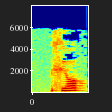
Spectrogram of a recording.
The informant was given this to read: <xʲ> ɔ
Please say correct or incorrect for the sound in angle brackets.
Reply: correct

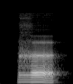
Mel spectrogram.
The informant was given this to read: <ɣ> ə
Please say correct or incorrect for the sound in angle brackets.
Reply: correct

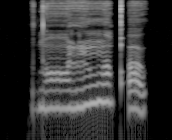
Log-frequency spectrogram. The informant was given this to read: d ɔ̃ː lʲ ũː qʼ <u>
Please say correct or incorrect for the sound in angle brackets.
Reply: correct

